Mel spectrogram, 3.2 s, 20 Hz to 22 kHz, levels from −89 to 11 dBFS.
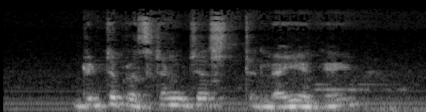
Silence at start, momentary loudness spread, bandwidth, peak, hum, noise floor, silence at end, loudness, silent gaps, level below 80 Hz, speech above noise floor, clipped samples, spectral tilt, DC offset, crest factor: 0.55 s; 15 LU; 15.5 kHz; -8 dBFS; none; -51 dBFS; 0.05 s; -24 LUFS; none; -52 dBFS; 28 dB; under 0.1%; -5.5 dB/octave; under 0.1%; 16 dB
